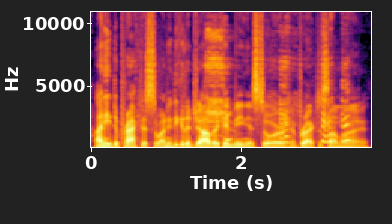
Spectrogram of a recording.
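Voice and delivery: usual speaking voice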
